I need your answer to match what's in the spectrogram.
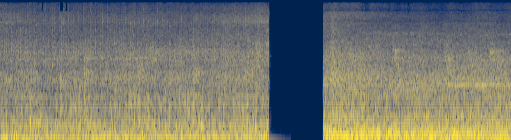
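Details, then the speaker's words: Spin-dryer washing machine: an uneven thump three to four times a second as the spin basket wobbles and hits the cabinet side. The rubber on the motor suspension spring has perished, so the spin is uneven and the laundry may be left wet. "Ayan gumiwang-giwang at kanina mga sobrang lakas niyan yan ay dito bumabangga na sa kanyang siding ng ating washing"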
